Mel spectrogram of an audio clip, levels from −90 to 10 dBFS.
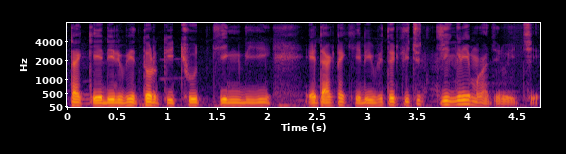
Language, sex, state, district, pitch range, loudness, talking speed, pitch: Bengali, male, West Bengal, Jhargram, 100-115 Hz, -19 LUFS, 165 wpm, 105 Hz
